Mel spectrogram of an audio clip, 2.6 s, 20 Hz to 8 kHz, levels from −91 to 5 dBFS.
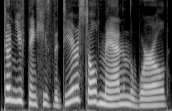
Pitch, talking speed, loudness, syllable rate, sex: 225 Hz, 255 wpm, -18 LUFS, 5.3 syllables/s, female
